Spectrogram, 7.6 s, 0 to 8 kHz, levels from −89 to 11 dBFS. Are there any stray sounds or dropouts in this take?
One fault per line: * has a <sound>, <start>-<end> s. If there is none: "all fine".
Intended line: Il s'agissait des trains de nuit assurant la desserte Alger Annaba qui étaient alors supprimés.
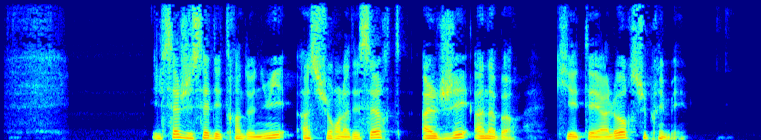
all fine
